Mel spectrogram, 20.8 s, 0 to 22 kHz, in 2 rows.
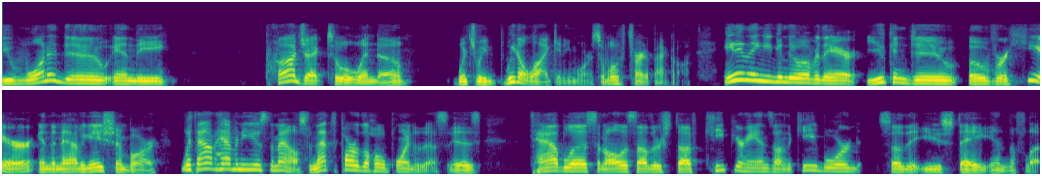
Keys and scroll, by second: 3.4 super+1, 11.0 super+Up.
